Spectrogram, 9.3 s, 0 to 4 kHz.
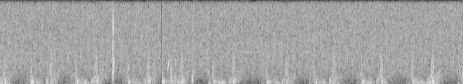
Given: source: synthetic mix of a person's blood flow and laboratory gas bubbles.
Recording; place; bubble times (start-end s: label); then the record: Doppler ultrasound of blood flow; precordium
2.23-2.31 s: bubbles
3.34-3.54 s: bubbles
3.81-3.90 s: bubbles
From the record:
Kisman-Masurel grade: 123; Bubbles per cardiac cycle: 1 to 2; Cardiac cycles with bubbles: 10 to 50%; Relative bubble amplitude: loud (0.450 to 0.775); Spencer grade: 2 (many but less than half of the cardiac periods contain bubble signals, singularly or in groups); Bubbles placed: only in the low amplitude regions of the cardiac cycle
